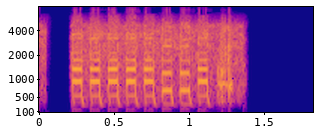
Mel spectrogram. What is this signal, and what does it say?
DTMF, heard as telephone touch tones, tones of about 80 ms. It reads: 00000110
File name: qsorec SimplexLogic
